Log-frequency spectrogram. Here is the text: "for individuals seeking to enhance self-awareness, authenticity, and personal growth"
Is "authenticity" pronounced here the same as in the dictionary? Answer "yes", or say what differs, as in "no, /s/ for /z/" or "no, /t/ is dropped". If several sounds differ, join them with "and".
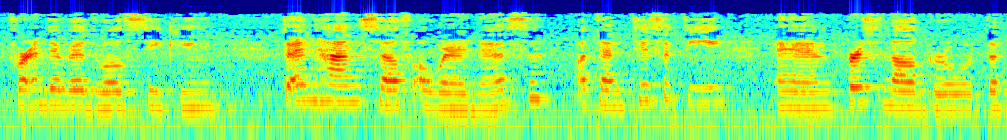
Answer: no, /t/ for /θ/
